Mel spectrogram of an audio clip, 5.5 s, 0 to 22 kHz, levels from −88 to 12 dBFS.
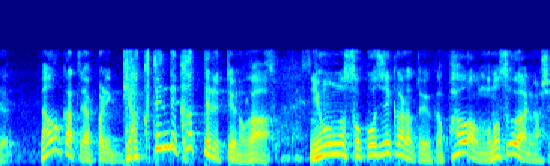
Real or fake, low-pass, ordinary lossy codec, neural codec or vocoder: fake; 7.2 kHz; none; codec, 16 kHz, 8 kbps, FunCodec, trained on Chinese and English, 25 frames a second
